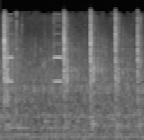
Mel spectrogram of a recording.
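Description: Two short electronic beeps from a digital platform scale's keypad as its keys are pressed, over a steady run of sharp clicks at about three a second and a low hum.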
